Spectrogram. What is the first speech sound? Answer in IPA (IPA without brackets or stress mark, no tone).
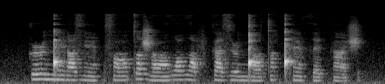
k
